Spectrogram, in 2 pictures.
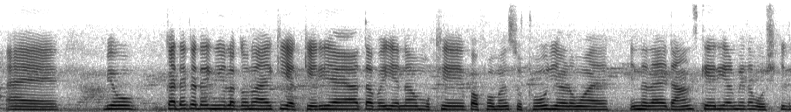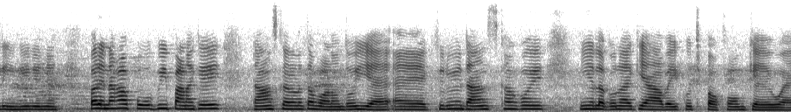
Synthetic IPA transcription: ɛ̃ː | ɓiɦo | kɐɗə̃kɐɗ̃iõlɐɠə̃nd̪aːɦekiɐkeːliaːjãt̪ɐbɐiɪnəmũːkʰepɐɾfɔːɾmə̃nsːʊʈʰoʄiəɽ̃õaːɦe | ɪnəlaːɪɖãːnskeːɾijəɾmẽt̪ɐmʊʃkɪlĩːn̆d̪ĩnɪ̃nənɪ̆ | pɐɾɪnə̆kʰãːpoːɪbɪpaːɽ̃əkʰeː | ɖãːnskɐɾəɽ̃t̪ʰãʋɐɽ̃õːnd̪oɦiaːɦeʔɛ̃ːɛːk̚t͡ɕuəlimẽɖãːnskʰãːpoːɪ | iẽlɐɠə̃nd̪oaːɦekiɦaːʋɐikʊd͡ʑʱʊ̥pɐɾfɔːɾmkɐjoaːɦe

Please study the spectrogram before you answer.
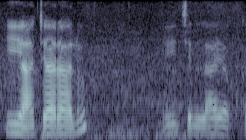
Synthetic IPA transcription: iːaːt͡ʃaːɾaːlu | iːd͡ʒilːaːjɔkː

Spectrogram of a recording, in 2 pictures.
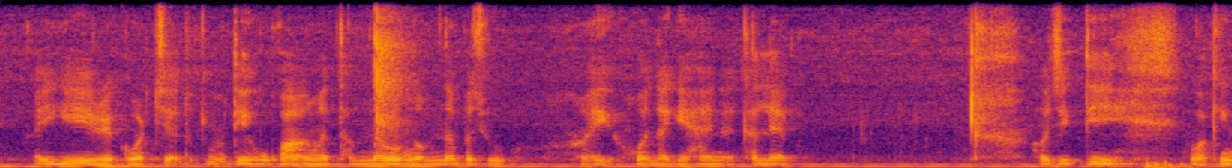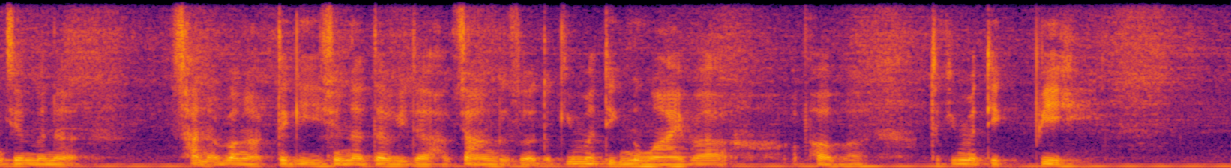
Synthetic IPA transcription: ɐjɡiɾekoɾd̚siɐ̰dukimɐtekwaŋnɐtʰɐmnɐbɐŋɐmnɐbɐsu | hajhojnɐɡeɦajnɐkʰɐle | hɐwzik̚diwakiŋt͡ʃenbɐnɐ | sanɐbɐŋak̚tɐɡiːsunɐtɐβidɐhɐk̚t͡ʃaŋdɐsuɐdukimɐtik̚nuŋajbɐ | ɐpʰɐbɐɐdukimɐtik̚pi

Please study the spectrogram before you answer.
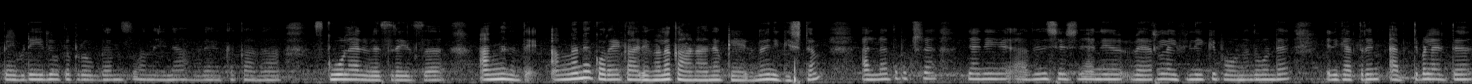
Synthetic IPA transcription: pːoeʋiɽejilumo̞kːe̞pro̞ːɡɾaːmsɨʋɐnːɐinɨɐʋiɽe̞jokːe̞kaːɳu | skuːɭaːnʋesrɐjsɨ | ɐŋːɐnɐt̪ːe̞̰ɐŋːɐne̞kureːkaːɾjɐŋːɐɭkaːɳaːno̞kːejajɾunːuenikʲːiʂʈɐm | ɐlːaːt̪ːepɐkʂe̞ | ɲaːnɐ̰ðinɨɕe̞ːʂɐmɲaːnʋe̞ːrelɐjfile̞ːkʲːɨpo̞ːɣunːɐðuɣo̞ɳɖɨ | e̞nikʲːɐt̪rɐjumaːptːibɐɭaːjʈːɨ

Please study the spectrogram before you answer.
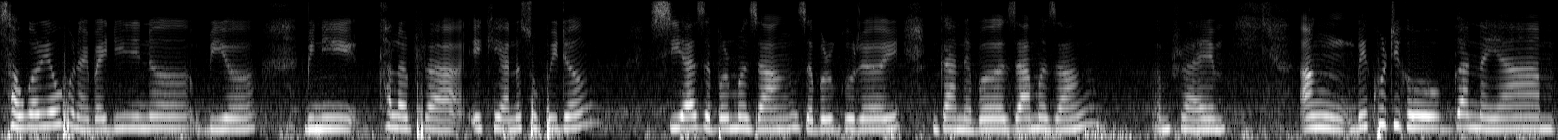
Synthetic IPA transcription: sawɡaɾijawhunajbajdinɯbijɯ | binikʰalapʰɾaekʰejanɯsɔpʰɯjdɯŋ | sijazəbɯɾmazaŋzɐbɯɾɡuɾɯj | ɡanɯbɯzamazaŋ | a̰mpʰɾaj | aŋbekʰuɾtikowɡanːajam

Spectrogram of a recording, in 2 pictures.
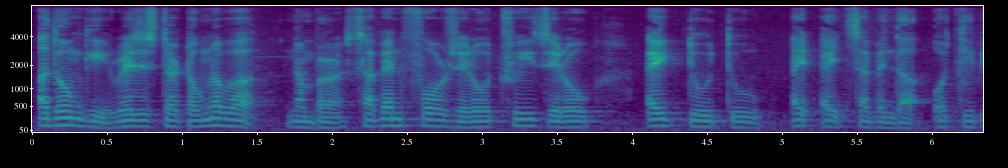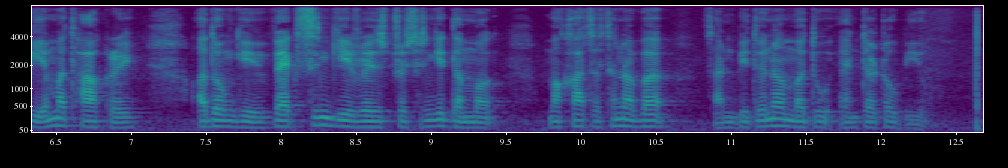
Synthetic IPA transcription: ɐdomɡiɾed͡ʒistɐɾtɐwnɐbɐ | nɐmbɐɾsebenpʰoɾziɾot̪ʰɾiziɾo | ejtːutu | ejt̚ejt̚sebʱendɐ̰otibiɐmɐtʰakʰɾe | ɐ̰domɡibʱeksinɡiɾed͡ʒistɾesɐnɡidɐmɐk̚ | mɐkʰat͡ʃɐtʰɐnɐbɐ | sanbidunɐmɐduʔentɐɾtɐwbijṵ

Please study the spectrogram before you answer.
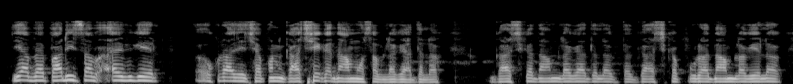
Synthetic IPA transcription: jabjəpaɾisəbʱa̰jbɡel | o̰kɾad͡ʒet͡ʃʰɛəpənɡat͡ʃʰeked̪amosəbləɡad̪eləɡ̚ | ɡat͡ʃʰked̪amləɡad̪eləɡ̚t̪ɔɡat͡ʃʰkepuɾad̪amləɡelək̚

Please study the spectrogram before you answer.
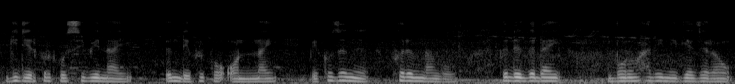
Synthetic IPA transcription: ɡideɾpʰɯɾkʰɯwsibenaj | ɯndepʰɯɾkʰɯwʔɔnːajbekʰɯzɯŋɯ | pʰɯɾɯŋnaŋɡɔɡɯdɯɡɯdajbɔɾɔɦaɾiniɡezaɾaw

